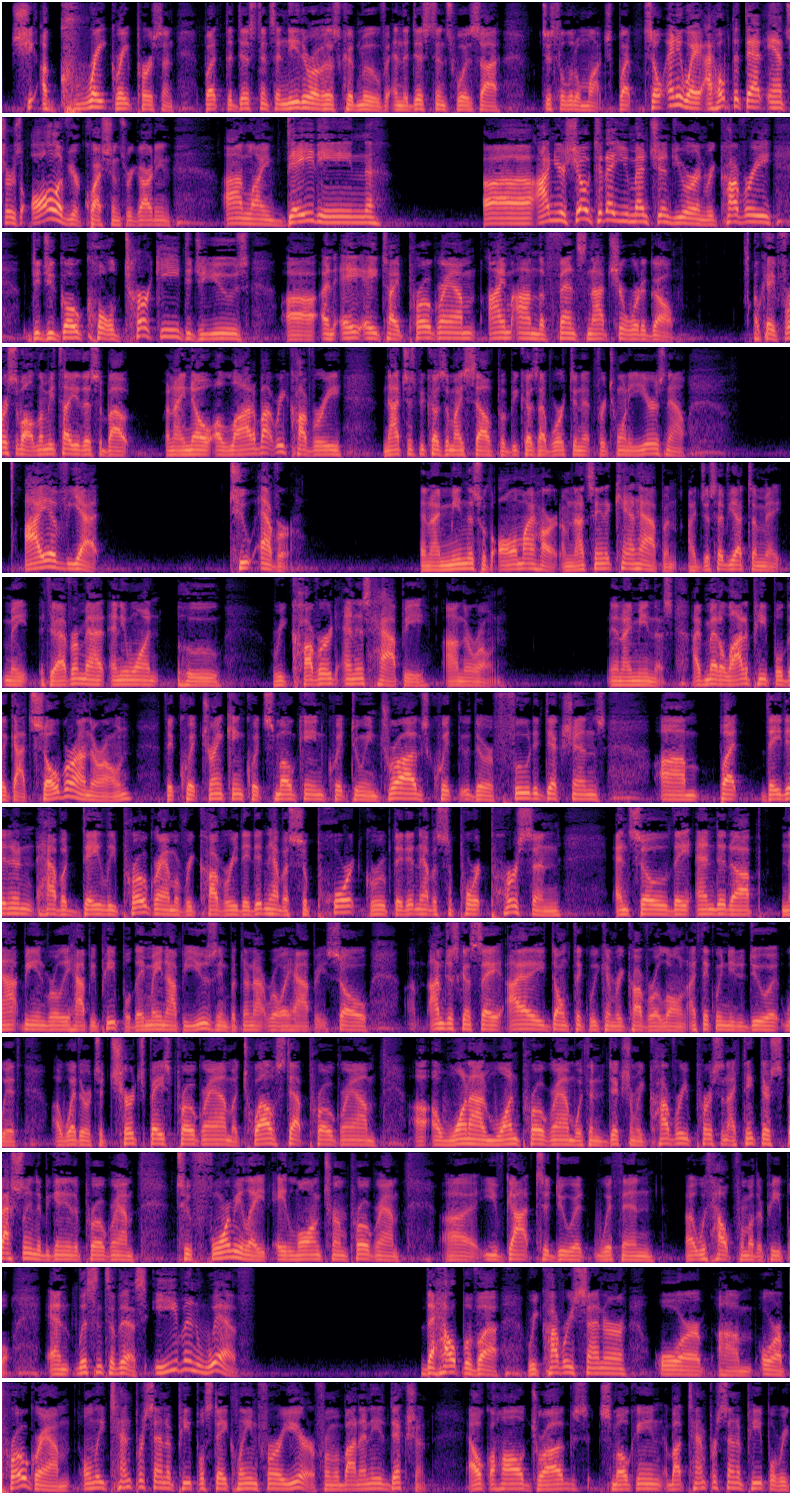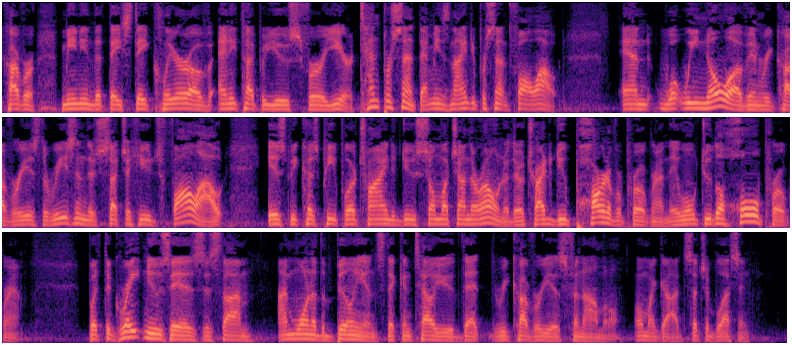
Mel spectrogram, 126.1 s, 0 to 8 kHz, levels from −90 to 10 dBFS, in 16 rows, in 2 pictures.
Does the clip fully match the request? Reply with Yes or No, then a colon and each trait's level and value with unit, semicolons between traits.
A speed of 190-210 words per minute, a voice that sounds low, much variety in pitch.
No: average, 195 wpm; low, 120 Hz; average, 3.4 semitones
